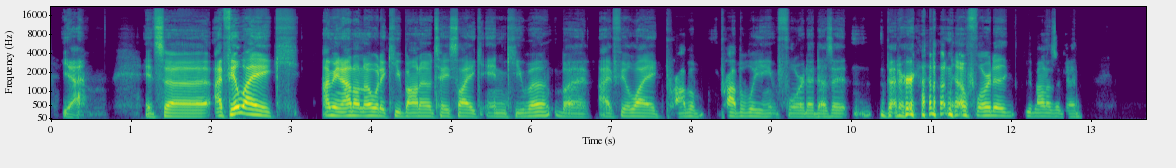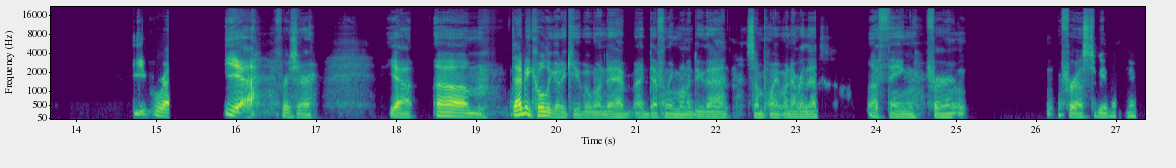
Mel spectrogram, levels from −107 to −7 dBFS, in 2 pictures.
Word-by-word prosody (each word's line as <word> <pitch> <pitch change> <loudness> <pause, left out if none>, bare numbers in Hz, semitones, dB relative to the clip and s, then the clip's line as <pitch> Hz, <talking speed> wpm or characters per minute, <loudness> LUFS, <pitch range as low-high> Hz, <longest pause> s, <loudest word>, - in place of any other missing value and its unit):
Yeah, - - -3 0.8
it's, 100 +3 -1
uh, 110 -2 +3
I 140 - +6
feel 205 +9 +11
like 170 - +6 0.3
I 145 - +4
mean, 145 -2 +6
I 135 +2 +8
don't 140 -1 +4
know 135 0 +4
what 135 -1 +2
a - - 0
Cubano 120 -3 -2
tastes 120 +2 -6
like 115 -4 -1
in 115 -1 -10
Cuba, 125 - -2
but 105 - -7
I - - -5
feel 120 -2 -8
like 110 -5 -2
proba 115 0 -8 0.3
probably 115 -3 -4
Florida 110 +1 -8
does 105 +2 -6
it 110 -1 -8 0.4
better. 160 +5 +4
I - - +4
don't 195 -2 +2
know. 155 0 +3
Florida, 140 -1 0 0.3
Cubanos 120 -2 -5
are - - -12
good. 105 0 -12 1.8
Ye - - -6
right. - - 0 0.7
Yeah, 470 +3 +3 0.2
for - - -9
sure. - - -8 0.9
Yeah. - - -1 0.3
Um, 120 -5 0 0.3
that'd 175 +5 +6
be 210 - +2
cool 145 -3 0
to 135 - -2
go 100 -3 -8
to 90 - -10
Cuba 90 -1 -12
one 85 +1 -11
day, 95 +1 -6 0.2
I - - -10
I 100 - -11
definitely 100 +1 -10
wanna 90 -1 -10
do 90 +1 -12
that 90 -1 -8 0.2
at - - -20
some 100 -2 -7
point 95 +1 -11
whenever 95 -1 -10
that's 95 0 -10 0.6
a - - -8
thing 95 -2 -10
for 100 +1 -9 1.2
for 100 - -6
us 105 - -6
to - - -11
be 110 - -8
able 115 +2 -11
to 120 - -12
do. - - -11
115 Hz, 160 wpm, -23 LUFS, 100-135 Hz, 1.8 s, feel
